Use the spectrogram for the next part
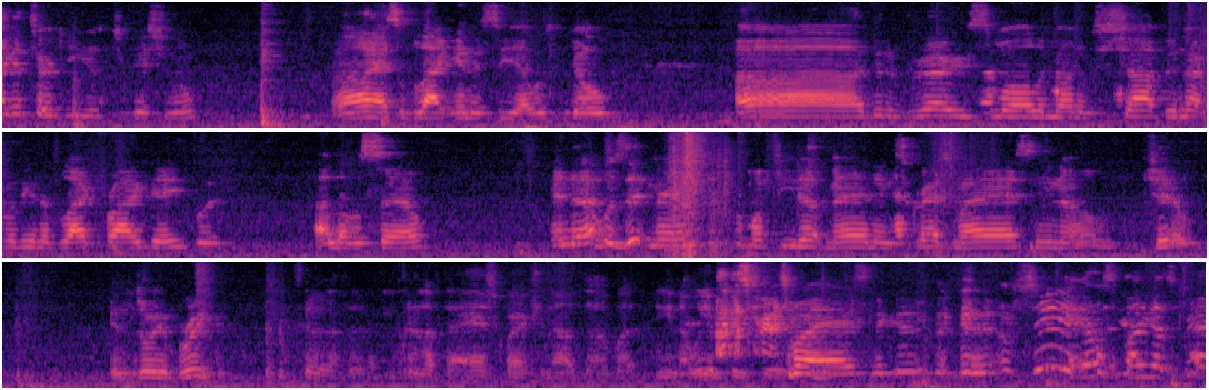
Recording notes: This week, we recorded remotely and it shows. Pardon the product.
